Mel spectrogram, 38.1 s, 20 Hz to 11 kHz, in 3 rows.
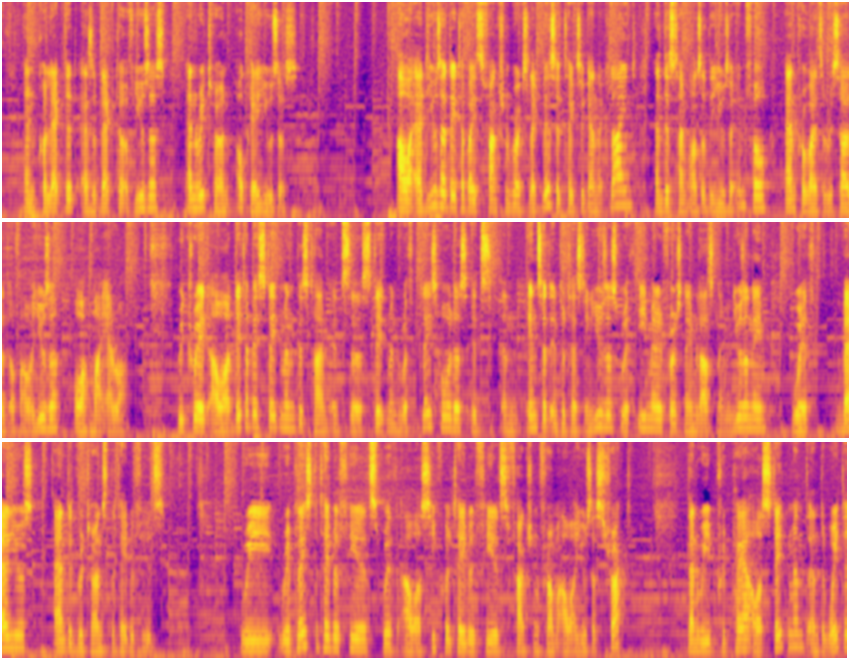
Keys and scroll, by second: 0.1 j, 2.2 Escape, 2.5 j, 4.5 shift+v, 5.5-16.4 typing, 7.6 Escape, 13.6 Escape, 24.4 Escape, 24.6 k, 25.0 shift+v, 27.4 Escape, 27.8 j, 28.2 shift+v, 34.6 Escape, 34.9 j, 35.4 shift+v, 38.0 Escape.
